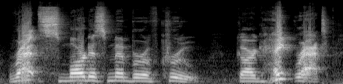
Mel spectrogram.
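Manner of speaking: loud, emphatic broken-speech grumbling; resentful brute crewman. Acted. Crewman complaining to the crew about the rat, loud resentment. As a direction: play an aggrieved simpleton, punching the words. Game master voices Garg hating rat.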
